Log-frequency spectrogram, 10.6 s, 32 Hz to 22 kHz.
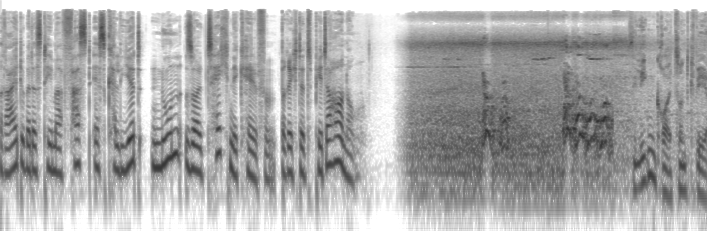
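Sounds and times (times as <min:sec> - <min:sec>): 
speech: 0:00.0 - 0:05.5, 0:08.9 - 0:10.5
steady hiss of outdoor traffic noise: 0:06.0 - 0:10.5
street dogs barking and yelping: 0:07.1 - 0:09.5.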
